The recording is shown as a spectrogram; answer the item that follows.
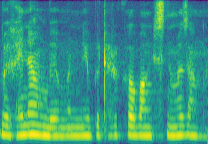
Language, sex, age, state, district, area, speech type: Bodo, female, 18-30, Assam, Kokrajhar, rural, spontaneous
